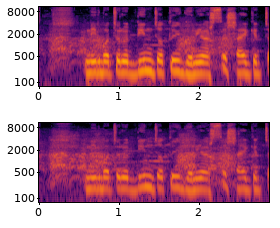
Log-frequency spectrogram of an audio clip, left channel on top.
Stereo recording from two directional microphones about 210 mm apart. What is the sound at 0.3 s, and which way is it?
Speech, 20° left (ahead or behind).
